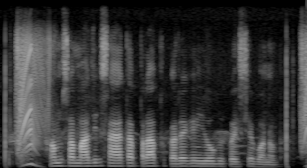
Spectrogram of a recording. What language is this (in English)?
Bhojpuri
